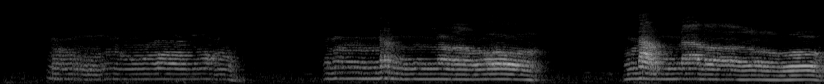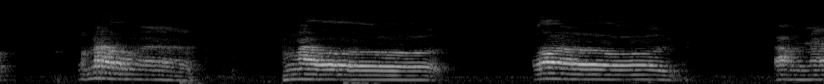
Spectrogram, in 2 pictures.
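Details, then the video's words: Loud domestic cat meowing after its food is gone: long, drawn-out harmonic yowls of about two seconds each, seven in a row with short pauses, some wavering and falling at the end, indoors with no other sounds. "Loud Cat talks about his food after it's gone"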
